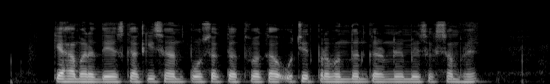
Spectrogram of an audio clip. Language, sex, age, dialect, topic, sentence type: Hindi, female, 18-24, Marwari Dhudhari, agriculture, statement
